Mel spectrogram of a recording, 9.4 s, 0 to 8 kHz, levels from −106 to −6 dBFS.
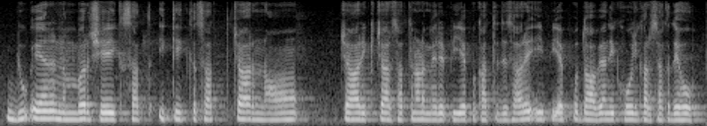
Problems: background sounds at intervals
